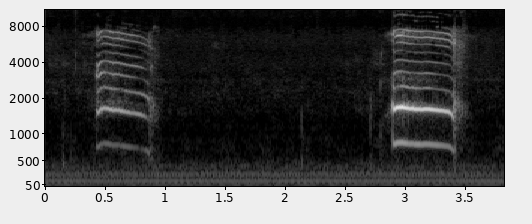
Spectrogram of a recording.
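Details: A cat meows to wake the person it lives with: two even, harmonic meows roughly two and a half seconds apart, the second much louder and slightly longer, over a quiet steady electrical hum.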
